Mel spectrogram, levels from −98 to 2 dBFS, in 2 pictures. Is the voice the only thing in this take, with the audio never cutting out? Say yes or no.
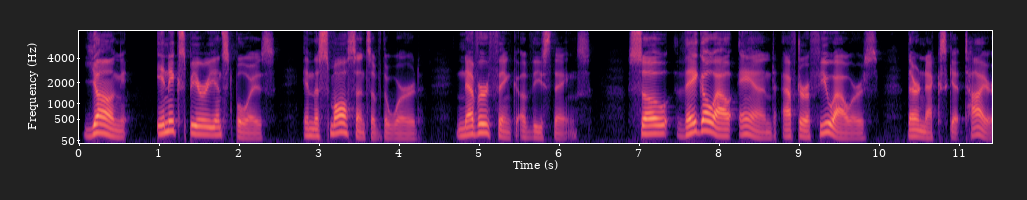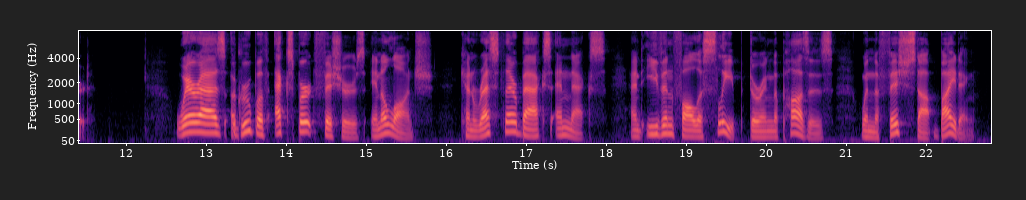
yes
